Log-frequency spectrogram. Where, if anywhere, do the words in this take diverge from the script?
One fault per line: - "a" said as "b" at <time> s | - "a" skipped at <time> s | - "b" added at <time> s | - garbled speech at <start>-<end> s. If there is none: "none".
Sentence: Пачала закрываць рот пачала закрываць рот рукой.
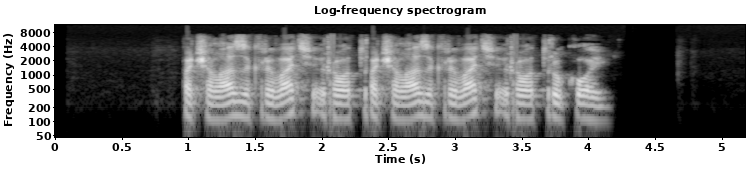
none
